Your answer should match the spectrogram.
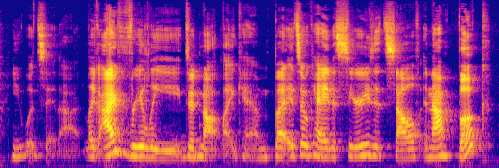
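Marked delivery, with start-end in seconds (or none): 0.1-0.8 muttered aside. Retold or imitated. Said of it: "and I'm like".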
